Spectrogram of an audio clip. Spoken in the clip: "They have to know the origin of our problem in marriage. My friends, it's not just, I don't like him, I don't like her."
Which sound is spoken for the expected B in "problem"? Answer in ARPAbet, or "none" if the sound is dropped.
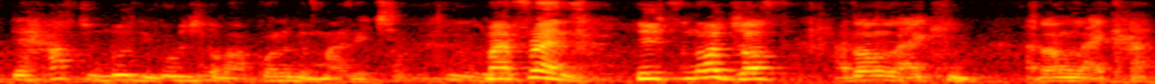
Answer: none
